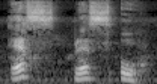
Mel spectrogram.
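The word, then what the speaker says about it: espresso: Escape, escape, एस्प्रेसो, एस्प्रेसो, एस्प्रेसो, एक्स नहीं, एस्प्रेसो।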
